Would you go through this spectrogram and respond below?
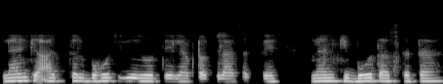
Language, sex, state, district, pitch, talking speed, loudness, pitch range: Hindi, male, Bihar, Supaul, 145 Hz, 215 wpm, -18 LUFS, 145-150 Hz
